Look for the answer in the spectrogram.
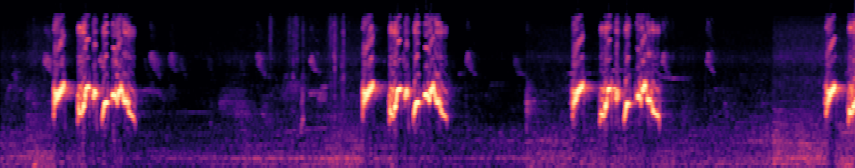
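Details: Red-whiskered bulbul twisting-voice song for training birds and competition singing. Four short phrases of clear, looping, warbled notes recur about every two to three seconds. Soft scattered chirps fill the gaps.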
